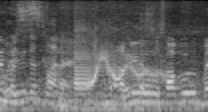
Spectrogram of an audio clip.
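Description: A comedy sound effect, a tone that slides up and falls back down about a second in, laid over a man's voice.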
